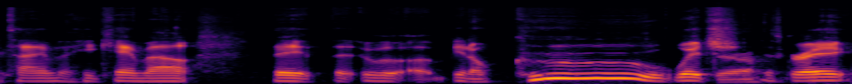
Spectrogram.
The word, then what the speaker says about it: Koo: When I was at the Falcons game, every time that he came out, Koo, which is great. It rhymes with boo and all that.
